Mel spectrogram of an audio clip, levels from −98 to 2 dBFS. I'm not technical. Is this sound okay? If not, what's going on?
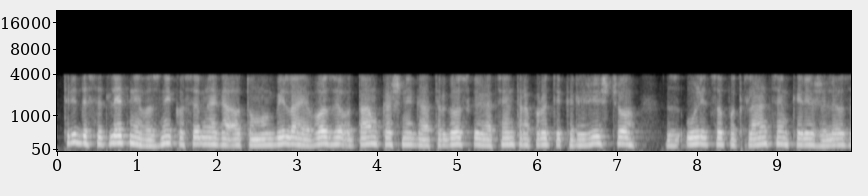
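No. The speech carries 4-bit ADPCM compression from start to finish. This method saves space by storing each moment of sound as a small step away from a guess, with only sixteen possible steps each time. The guesses miss, so a gritty hiss rides along with every loud syllable, and sharp consonants come out rough. Nothing above about 3.8 kHz survives either, which makes the whole clip sound muffled, like an old phone line.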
